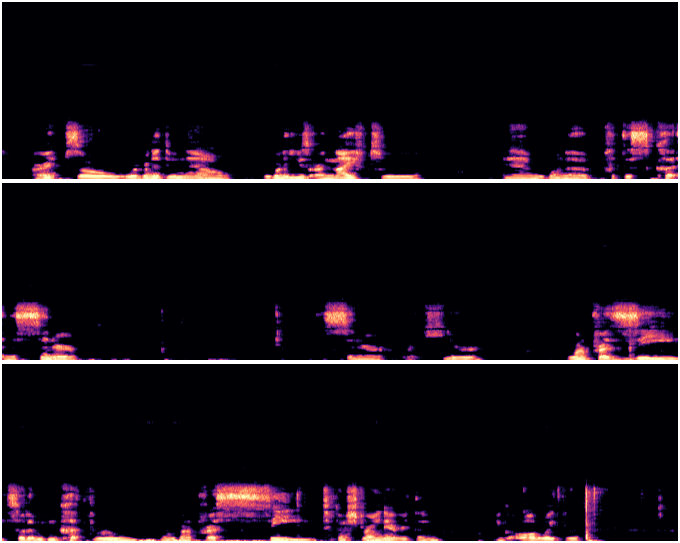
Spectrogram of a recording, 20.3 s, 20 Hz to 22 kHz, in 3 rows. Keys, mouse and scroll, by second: 2.7 k, 8.8 k, 20.1 a.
